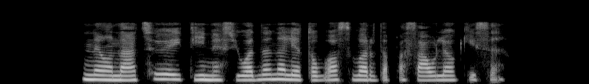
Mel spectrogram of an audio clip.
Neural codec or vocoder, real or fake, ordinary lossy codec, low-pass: codec, 16 kHz, 2 kbps, X-Codec, WavLM features, trained on Multilingual LibriSpeech; fake; AAC, 48 kbps; 7.2 kHz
